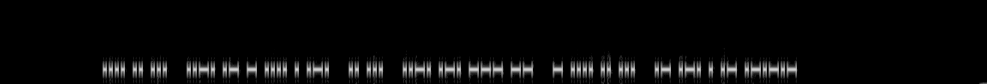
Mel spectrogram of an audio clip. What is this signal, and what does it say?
Morse code, heard as a keyed tone, about 40 wpm, 700 Hz. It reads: HIS FATHER IS FROM THIS AREA.
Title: Sentences from Top 1000 Words - Review Part 2 - 40wpm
